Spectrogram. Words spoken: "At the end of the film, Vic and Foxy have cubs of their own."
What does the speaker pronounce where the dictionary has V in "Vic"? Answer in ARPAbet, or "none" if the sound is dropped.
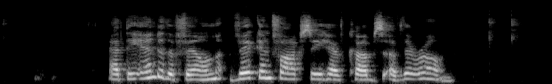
V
